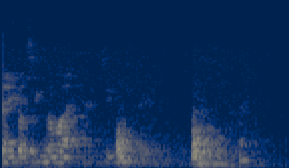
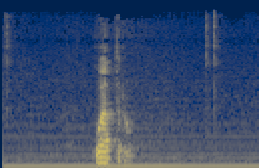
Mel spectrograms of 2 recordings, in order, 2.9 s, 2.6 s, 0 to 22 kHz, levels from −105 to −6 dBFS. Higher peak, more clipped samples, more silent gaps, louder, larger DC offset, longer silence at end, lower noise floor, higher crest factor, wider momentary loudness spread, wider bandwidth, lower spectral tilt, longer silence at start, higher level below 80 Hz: second, -38 dBFS vs -10 dBFS; neither; neither; second, -57 LUFS vs -28 LUFS; neither; first, 0.4 s vs 0 s; first, -77 dBFS vs -48 dBFS; about the same, 20 dB vs 24 dB; second, 8 LU vs 25 LU; second, 13 kHz vs 16.5 kHz; first, -8 dB/octave vs -6.5 dB/octave; about the same, 0 s vs 0.05 s; second, -90 dBFS vs -48 dBFS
